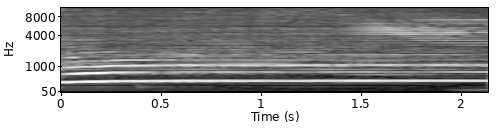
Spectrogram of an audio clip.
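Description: Bansuri (bamboo flute) entering on a new note with a slight upward glide into pitch, then holding one long steady note. A low steady drone sounds underneath.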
